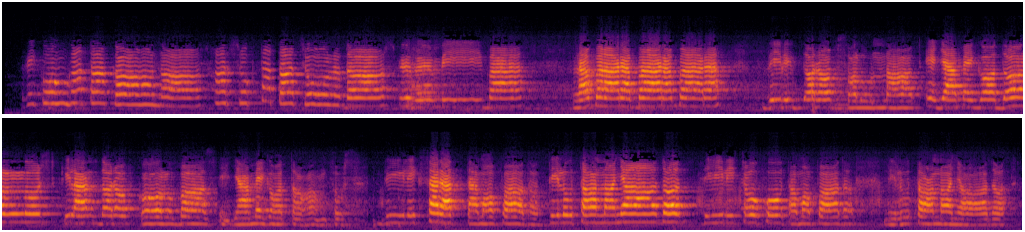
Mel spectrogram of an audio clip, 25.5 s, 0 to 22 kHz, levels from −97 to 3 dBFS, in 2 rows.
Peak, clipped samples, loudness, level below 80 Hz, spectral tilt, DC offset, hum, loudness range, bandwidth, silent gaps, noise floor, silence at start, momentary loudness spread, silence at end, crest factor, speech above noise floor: -6 dBFS; under 0.1%; -25 LUFS; -70 dBFS; -3.5 dB/octave; under 0.1%; 50 Hz at -70 dBFS; 7 LU; 7.2 kHz; none; -54 dBFS; 0.3 s; 17 LU; 0.2 s; 20 dB; 29 dB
